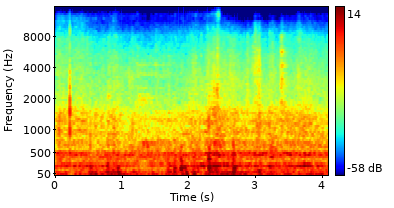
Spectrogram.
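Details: A dense colony of honey bees hums steadily as a hive is opened in spring and its brood, food and queen cells are divided between boxes. The drone is constant and midrange, with a few brief knocks.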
